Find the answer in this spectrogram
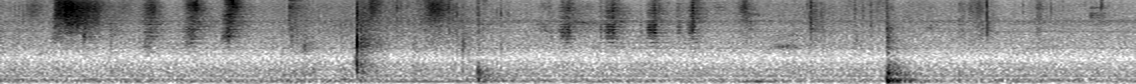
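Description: Carom billiard shot being played: a few faint clicks of cue and balls, with one sharper knock near the end, over soft rustling in the hall.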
